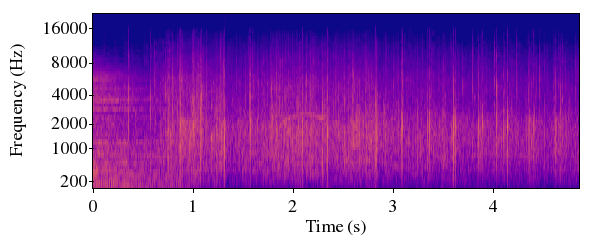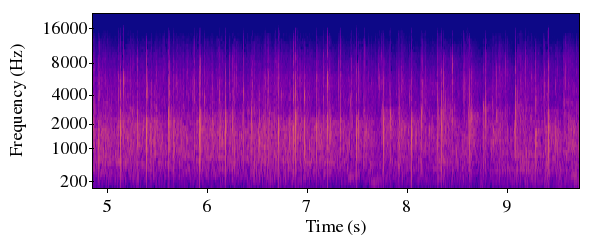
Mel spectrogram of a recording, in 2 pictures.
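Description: Audience applauding: dense, steady clapping from many hands. The recorded orchestral music ends within the first second.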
